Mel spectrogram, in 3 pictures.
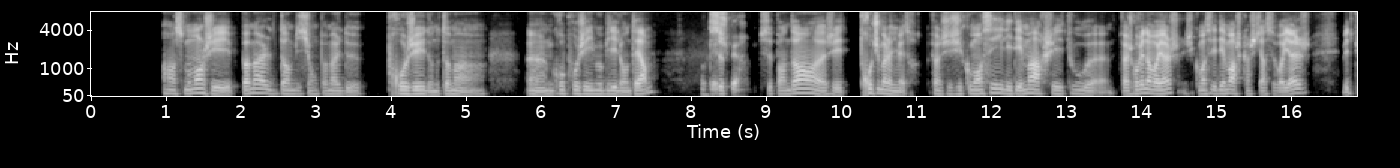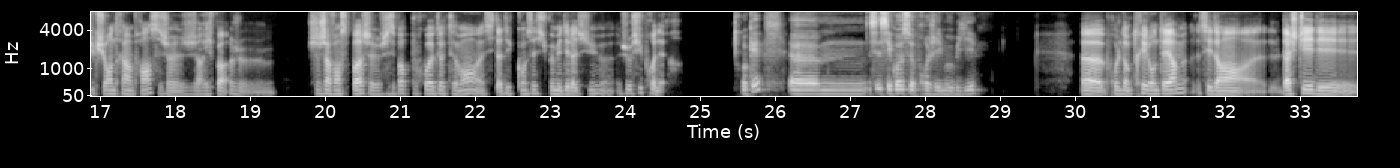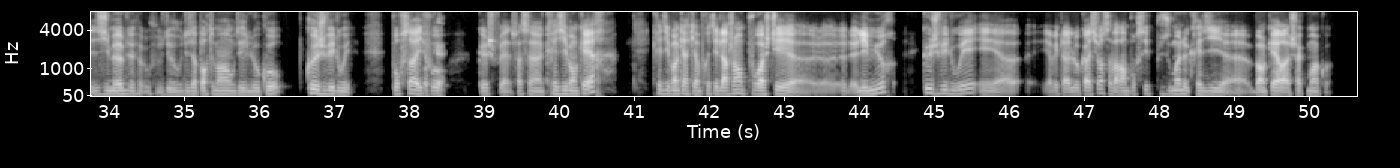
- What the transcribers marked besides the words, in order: drawn out: "Hem"
- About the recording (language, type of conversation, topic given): French, advice, Pourquoi ai-je tendance à procrastiner avant d’accomplir des tâches importantes ?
